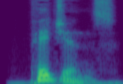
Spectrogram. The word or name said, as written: pigeons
